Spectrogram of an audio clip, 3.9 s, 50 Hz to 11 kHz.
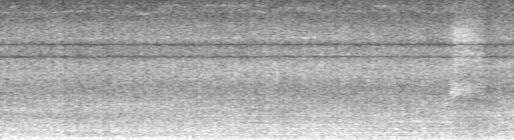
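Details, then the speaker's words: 1990 VW Jetta GLI, about 91,000 miles, warm restart after driving home; idles smoothly with a steady, even petrol hum and no knocks or misses. Owner reports hard starting and an odd noise only at 3,000 rpm. "seems to idle just fine other than that no problems word"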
